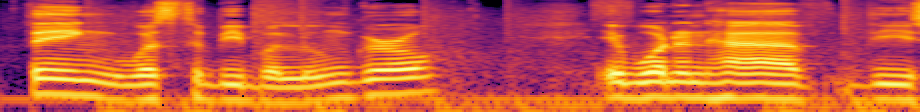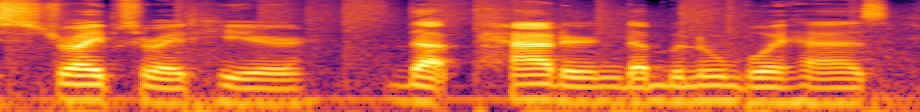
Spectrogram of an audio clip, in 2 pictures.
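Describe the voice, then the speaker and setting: Male gaming creator, medium-pitched, informal think-aloud commentary with music underneath. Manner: rambling, informal, thinking out loud. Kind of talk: casual screen-recorded commentary. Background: background music.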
